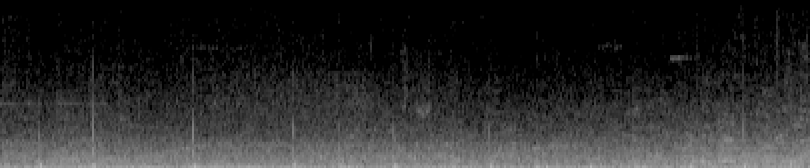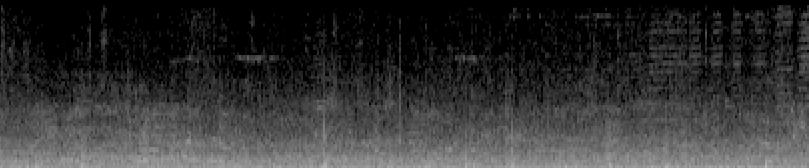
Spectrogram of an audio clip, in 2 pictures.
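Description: Footsteps thud on wooden boards at a steady walking pace.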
